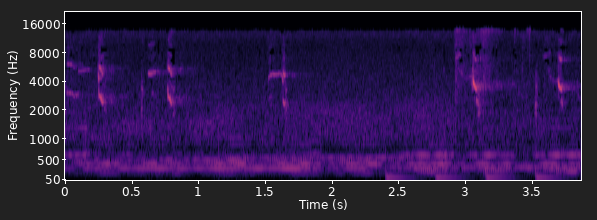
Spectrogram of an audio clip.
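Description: Two very young peregrine falcon chicks in all-white down, at a nest on a steep sea cliff facing the sea, give short, high, repeated chirping calls in a loose rhythm, fairly faint, over a steady low droning tone with soft pulsing thumps toward the end.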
